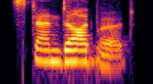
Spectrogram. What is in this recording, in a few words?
"Standardbred", Indian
